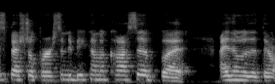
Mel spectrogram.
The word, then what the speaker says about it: CASA: feel like I'm saying it wrong, CASA or CASA.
